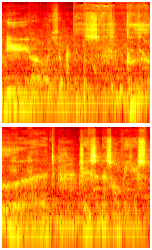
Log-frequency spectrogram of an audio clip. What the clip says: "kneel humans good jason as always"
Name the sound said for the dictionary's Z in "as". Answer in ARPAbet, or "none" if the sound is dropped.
S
